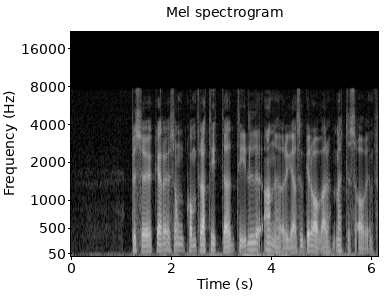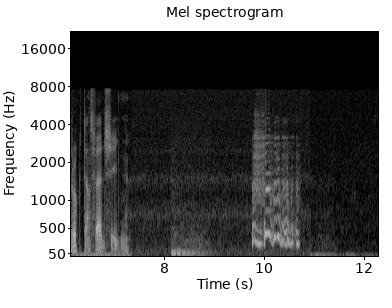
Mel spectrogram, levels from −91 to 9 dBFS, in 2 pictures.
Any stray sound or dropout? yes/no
yes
